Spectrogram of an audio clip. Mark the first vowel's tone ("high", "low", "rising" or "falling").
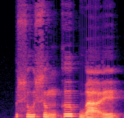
rising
